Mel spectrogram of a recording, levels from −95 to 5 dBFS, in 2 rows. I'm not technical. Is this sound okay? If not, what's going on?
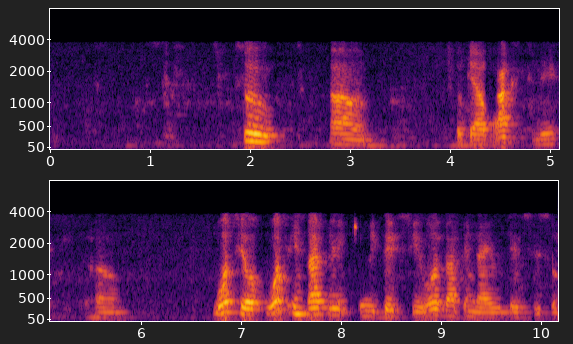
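No. All through the clip the speech sounds buzzy, gravelly and muffled, like an old mobile phone call. That is the GSM full-rate codec: it rebuilds the voice from a rough model driven by coarse pulses, and discards everything above 4 kHz.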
